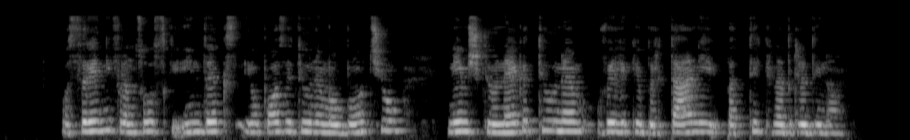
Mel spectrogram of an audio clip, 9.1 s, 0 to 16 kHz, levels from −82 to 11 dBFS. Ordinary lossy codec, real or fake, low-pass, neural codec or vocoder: none; real; 9.9 kHz; none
